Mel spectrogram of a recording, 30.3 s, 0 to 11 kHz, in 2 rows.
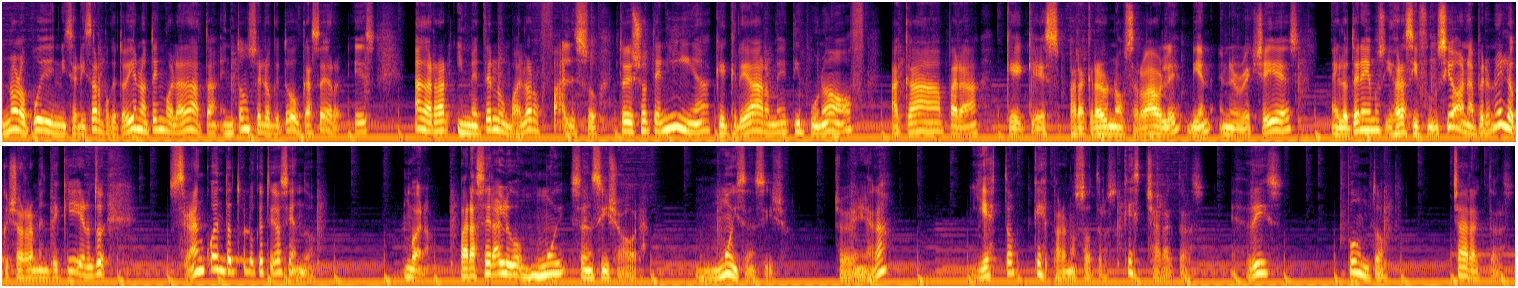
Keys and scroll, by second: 5.9-12.2 typing, 12.6 Return, 12.8 Escape, 19.3 u, 21.8 1, 22.5 j, 22.8 l, 23.9-25.3 typing, 24.7 Escape, 26.9-30.0 typing.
